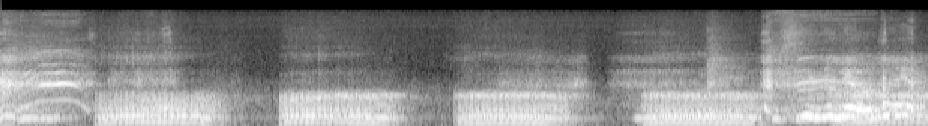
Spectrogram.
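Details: Pet dog, four years old and of unknown breed, growling indoors because she disliked having her leg touched; drawn-out rumbling growls repeat about once a second with brief gaps, ending in a higher, whiny grumble.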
